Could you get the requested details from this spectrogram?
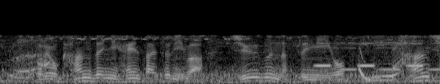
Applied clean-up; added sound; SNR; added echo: none; Squeak; 15 dB; none.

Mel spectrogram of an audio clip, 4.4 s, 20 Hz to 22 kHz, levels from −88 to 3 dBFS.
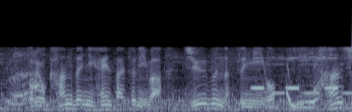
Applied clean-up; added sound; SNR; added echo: none; none; none; none.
